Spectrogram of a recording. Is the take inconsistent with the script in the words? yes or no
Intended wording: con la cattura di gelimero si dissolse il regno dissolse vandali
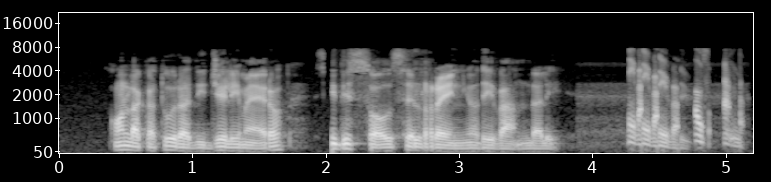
yes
